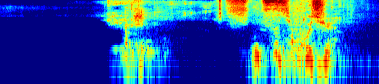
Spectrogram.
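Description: Another young man speaks sharply, close by.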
